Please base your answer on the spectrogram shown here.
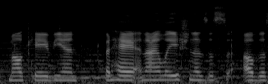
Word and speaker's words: Malkavian: Malkavian. Malkavian.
